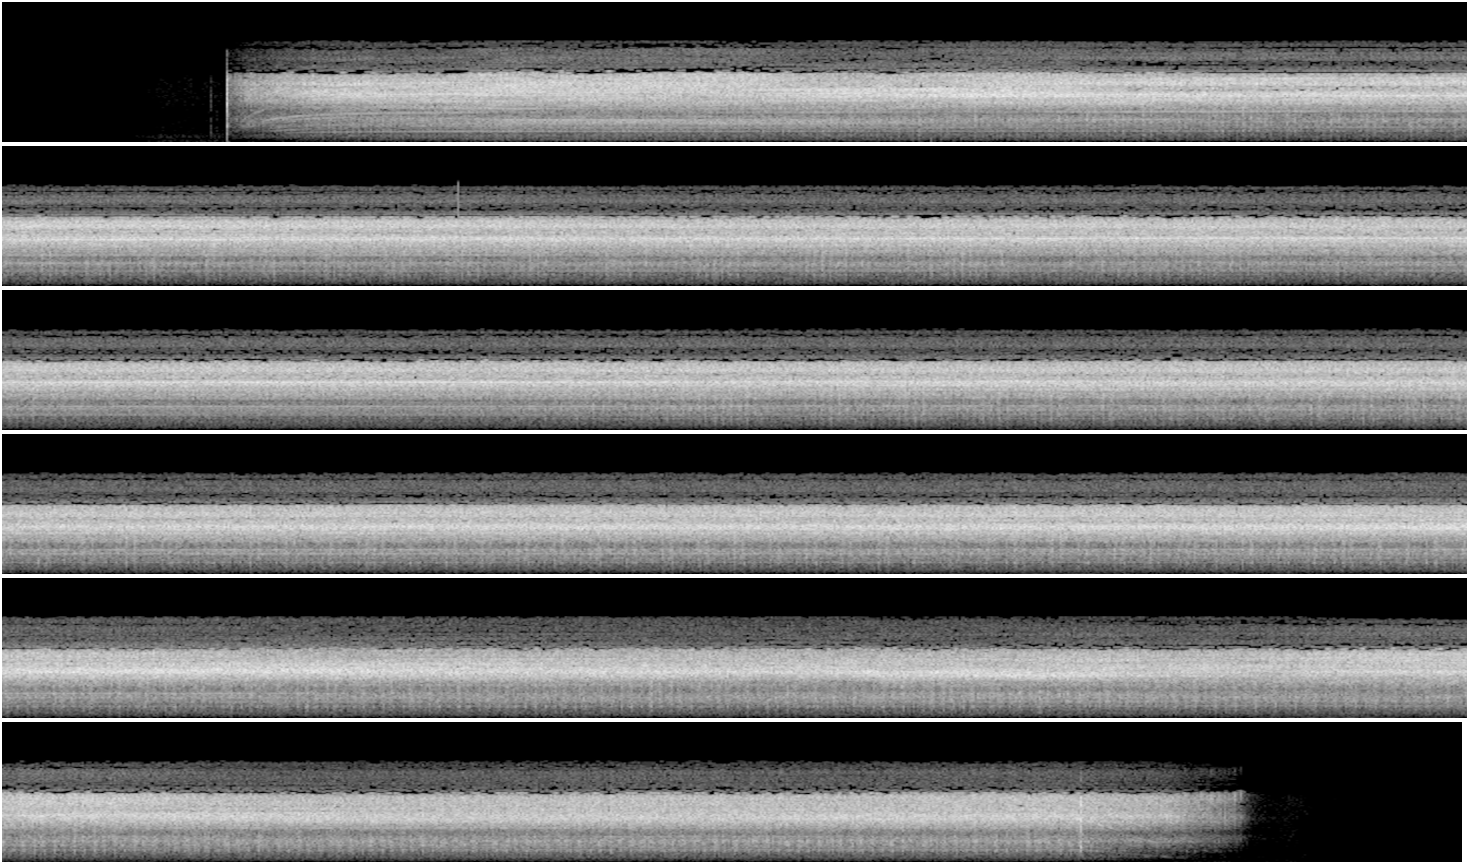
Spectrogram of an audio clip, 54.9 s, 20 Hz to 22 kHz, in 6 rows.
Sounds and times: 1.4s barber clippers 53.6s

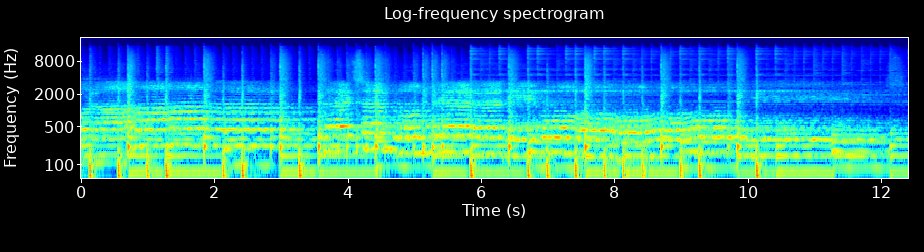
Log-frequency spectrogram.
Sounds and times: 0.0s Gregorian chant 12.3s
0.0s rock 12.4s

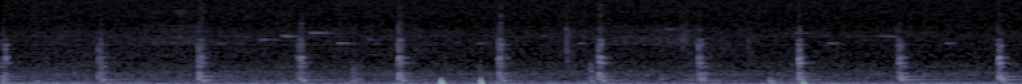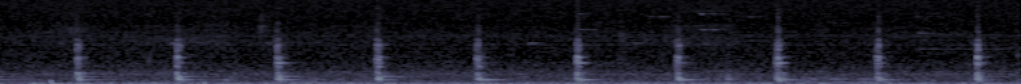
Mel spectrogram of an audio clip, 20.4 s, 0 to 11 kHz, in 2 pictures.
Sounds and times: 0.9s Wall Clock Ticking on Wall 1.3s
1.9s Wall Clock Ticking on Wall 2.2s
3.0s Wall Clock Ticking on Wall 8.3s
9.0s Wall Clock Ticking on Wall 9.4s
10.0s Wall Clock Ticking on Wall 11.3s
12.0s Wall Clock Ticking on Wall 13.2s
14.0s Wall Clock Ticking on Wall 14.3s
16.0s Wall Clock Ticking on Wall 16.3s
17.0s Wall Clock Ticking on Wall 18.3s

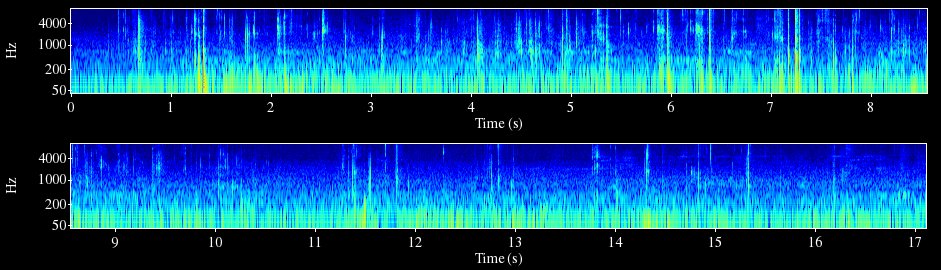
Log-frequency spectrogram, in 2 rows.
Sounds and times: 0.3s Cat eating 17.1s

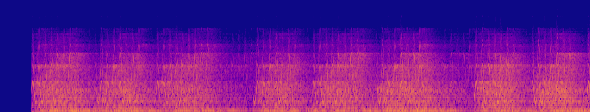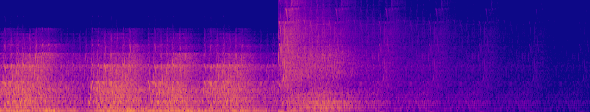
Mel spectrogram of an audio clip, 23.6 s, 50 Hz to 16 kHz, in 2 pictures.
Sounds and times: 17.4s VST synth sound 22.6s

